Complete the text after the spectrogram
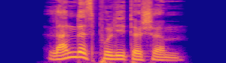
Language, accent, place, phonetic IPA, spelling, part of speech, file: German, Germany, Berlin, [ˈlandəspoˌliːtɪʃm̩], landespolitischem, adjective, De-landespolitischem.ogg
- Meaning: strong dative masculine/neuter singular of landespolitisch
